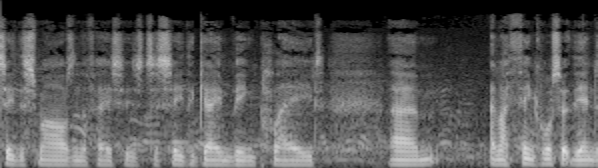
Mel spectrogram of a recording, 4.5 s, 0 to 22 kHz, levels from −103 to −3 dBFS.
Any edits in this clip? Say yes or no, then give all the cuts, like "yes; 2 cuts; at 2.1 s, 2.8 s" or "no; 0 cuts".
no; 0 cuts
